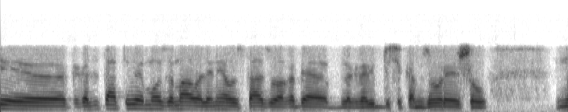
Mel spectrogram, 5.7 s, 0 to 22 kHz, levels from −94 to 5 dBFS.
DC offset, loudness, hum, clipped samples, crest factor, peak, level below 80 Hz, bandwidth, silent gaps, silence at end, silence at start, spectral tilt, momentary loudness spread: under 0.1%; -18 LUFS; none; under 0.1%; 14 dB; -4 dBFS; -60 dBFS; 4.3 kHz; none; 0 s; 0 s; -9 dB/octave; 6 LU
